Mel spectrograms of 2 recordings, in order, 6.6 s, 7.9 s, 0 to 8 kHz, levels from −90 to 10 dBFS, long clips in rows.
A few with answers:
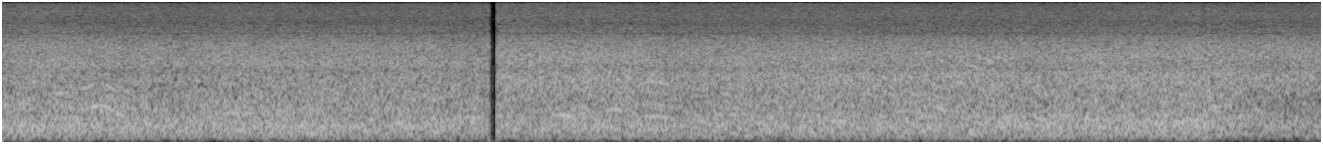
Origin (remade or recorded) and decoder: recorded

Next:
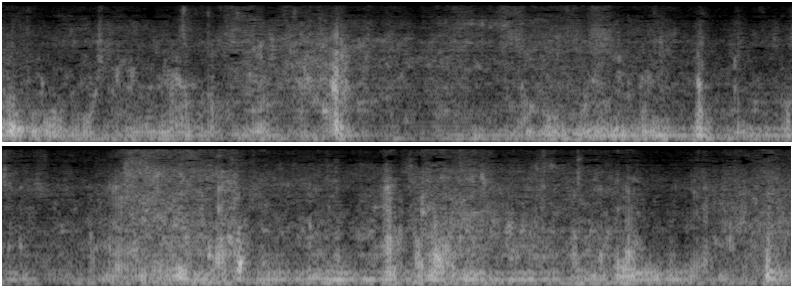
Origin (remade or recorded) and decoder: remade, vocoder, HiFi-GAN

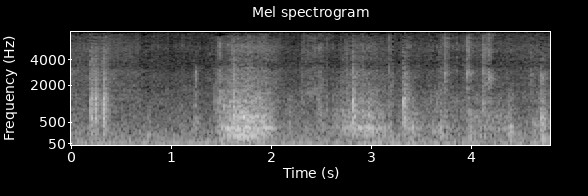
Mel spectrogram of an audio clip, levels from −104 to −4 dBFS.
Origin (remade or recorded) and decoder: recorded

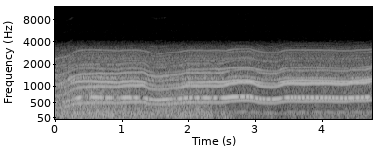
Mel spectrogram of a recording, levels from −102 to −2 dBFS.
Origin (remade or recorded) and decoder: recorded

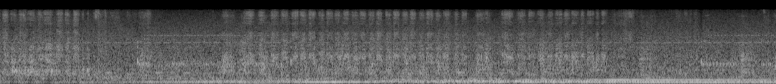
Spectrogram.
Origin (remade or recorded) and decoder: recorded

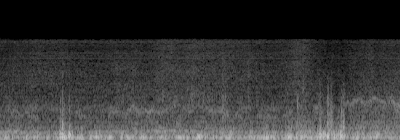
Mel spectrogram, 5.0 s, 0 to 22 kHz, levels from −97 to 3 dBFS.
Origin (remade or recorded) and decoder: recorded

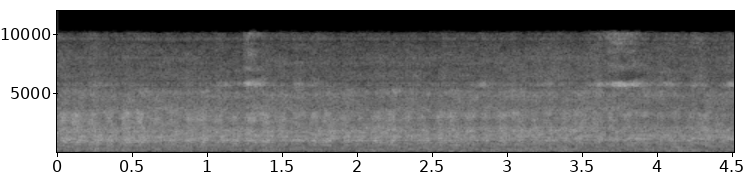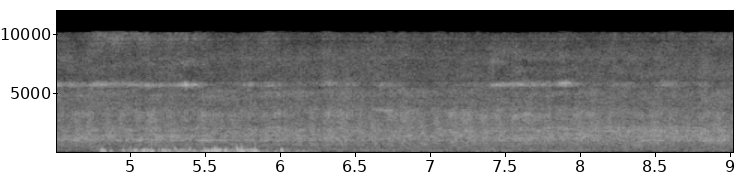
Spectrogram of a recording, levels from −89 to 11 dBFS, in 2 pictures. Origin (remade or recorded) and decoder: remade, autoencoder, DAC-VAE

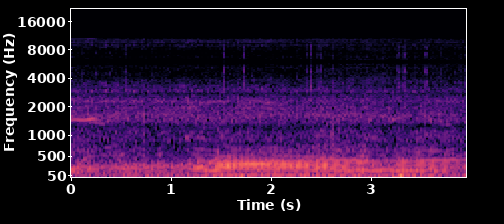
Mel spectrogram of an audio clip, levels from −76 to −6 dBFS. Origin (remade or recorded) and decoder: recorded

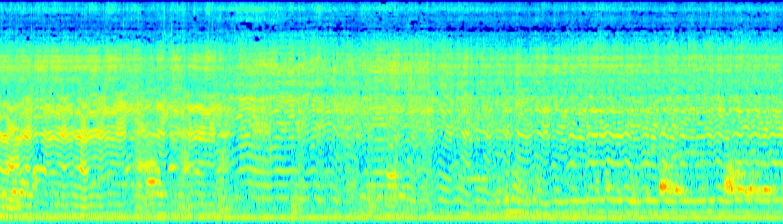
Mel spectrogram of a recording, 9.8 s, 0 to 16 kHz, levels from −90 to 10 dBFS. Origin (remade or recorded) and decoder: recorded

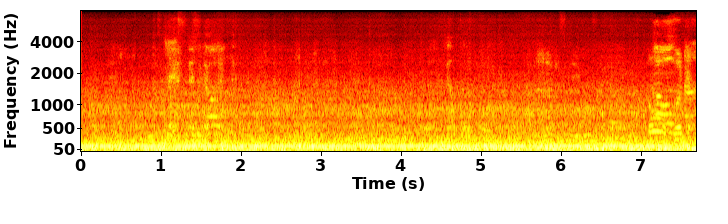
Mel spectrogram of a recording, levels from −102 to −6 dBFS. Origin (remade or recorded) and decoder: remade, codec, DAC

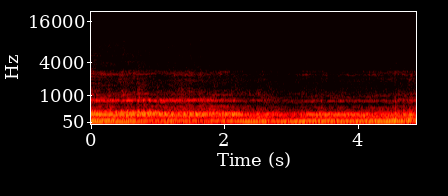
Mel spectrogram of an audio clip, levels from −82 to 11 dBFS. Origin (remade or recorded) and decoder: remade, codec, SNAC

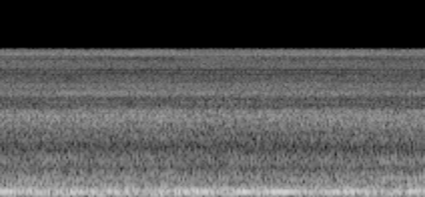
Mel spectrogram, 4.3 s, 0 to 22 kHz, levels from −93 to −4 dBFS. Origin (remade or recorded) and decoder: recorded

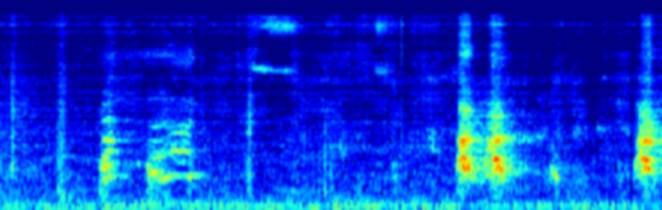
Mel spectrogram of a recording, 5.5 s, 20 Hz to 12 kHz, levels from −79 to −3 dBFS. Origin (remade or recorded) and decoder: remade, codec, SNAC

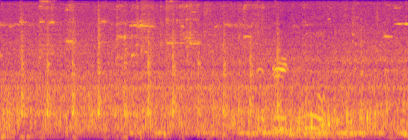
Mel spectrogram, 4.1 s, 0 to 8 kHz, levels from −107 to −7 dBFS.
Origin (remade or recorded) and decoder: recorded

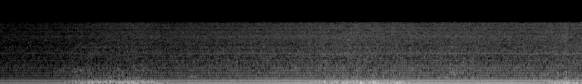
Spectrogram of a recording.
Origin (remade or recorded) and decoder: recorded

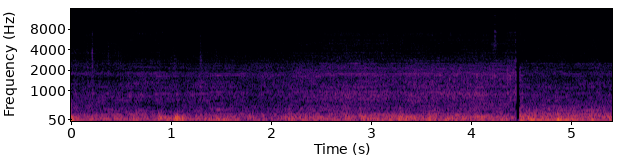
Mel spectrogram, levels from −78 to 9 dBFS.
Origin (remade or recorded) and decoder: remade, codec, SNAC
